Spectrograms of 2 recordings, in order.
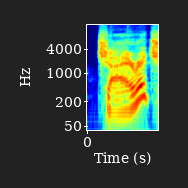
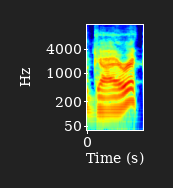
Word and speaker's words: Gyrich: redhead on the cover, Henry Peter Gyrich or Gyrick, however you guys want to pronounce it. I would say Gyrick.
